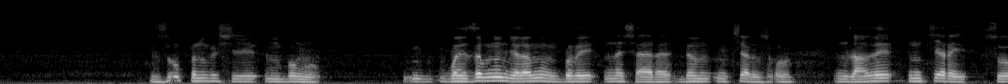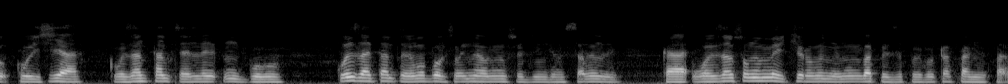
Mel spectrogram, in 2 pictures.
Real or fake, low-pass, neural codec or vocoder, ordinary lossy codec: fake; 7.2 kHz; codec, 32 kHz, 1.9 kbps, SNAC; Opus, 24 kbps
